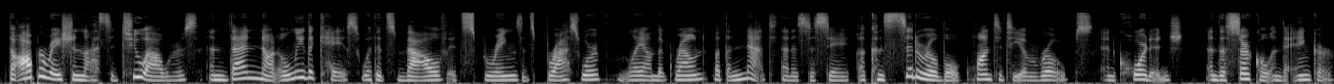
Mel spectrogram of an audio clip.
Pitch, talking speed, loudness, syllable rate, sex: 215 Hz, 190 wpm, -21 LUFS, 4.8 syllables/s, female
